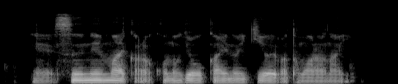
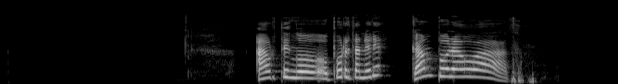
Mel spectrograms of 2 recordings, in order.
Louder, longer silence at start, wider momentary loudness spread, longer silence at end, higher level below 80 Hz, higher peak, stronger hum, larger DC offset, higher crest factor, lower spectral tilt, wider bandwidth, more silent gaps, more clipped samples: second, -26 LUFS vs -21 LUFS; second, 0.35 s vs 2.55 s; first, 14 LU vs 10 LU; second, 0.45 s vs 0.85 s; first, -44 dBFS vs -70 dBFS; about the same, -6 dBFS vs -4 dBFS; neither; neither; about the same, 20 dB vs 22 dB; first, -6.5 dB/octave vs -3.5 dB/octave; about the same, 11.5 kHz vs 11 kHz; neither; neither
